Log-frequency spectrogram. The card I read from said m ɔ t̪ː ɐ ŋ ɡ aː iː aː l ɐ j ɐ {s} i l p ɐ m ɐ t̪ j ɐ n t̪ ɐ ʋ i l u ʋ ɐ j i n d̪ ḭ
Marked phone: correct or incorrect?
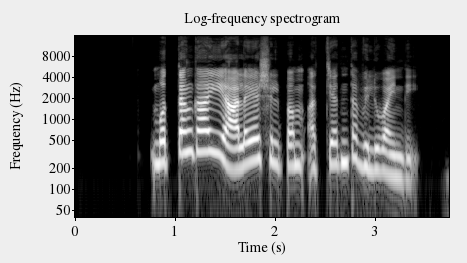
incorrect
